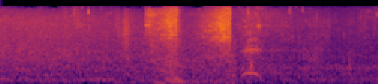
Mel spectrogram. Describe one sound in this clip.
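A heavy axe swings through the air with a whoosh.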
